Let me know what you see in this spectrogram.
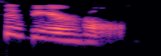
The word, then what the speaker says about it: Sevierville: Yes, if you look it up, it looks like you would pronounce it Sevierville or whatnot, but it is Sevierville.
